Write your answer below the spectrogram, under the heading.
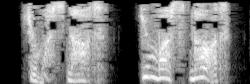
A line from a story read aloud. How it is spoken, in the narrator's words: cried Richter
